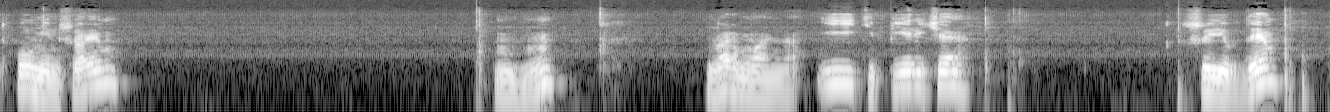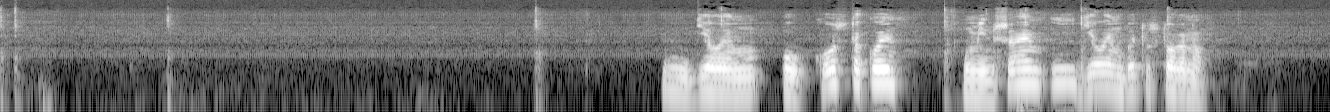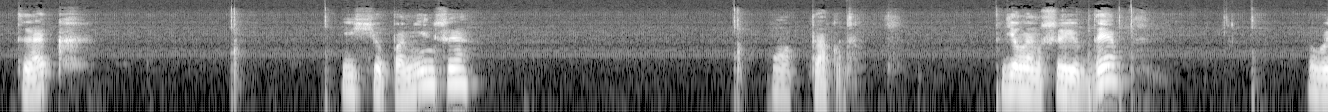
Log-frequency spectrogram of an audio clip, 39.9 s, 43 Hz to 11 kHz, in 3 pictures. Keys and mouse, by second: 0.6 click, 1.4-5.0 drag, 9.4 middle click, 13.0 shift+d, 15.1-18.9 drag, 20.7-23.1 drag, 23.9 shift+middle click, 25.2-29.2 drag, 30.0-34.2 drag, 37.5 shift+d, 39.3-39.8 drag.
